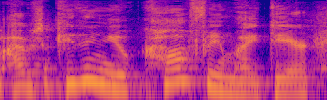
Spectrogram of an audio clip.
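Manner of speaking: high, fast simpering reply; mock dutiful woman; sweet secretary. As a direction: sweeten it like a fifties wife. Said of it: "acted radio scene".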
